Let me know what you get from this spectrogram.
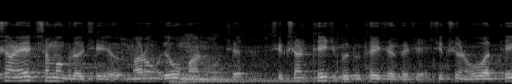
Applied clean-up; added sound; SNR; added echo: none; Guitar; 16 dB; none.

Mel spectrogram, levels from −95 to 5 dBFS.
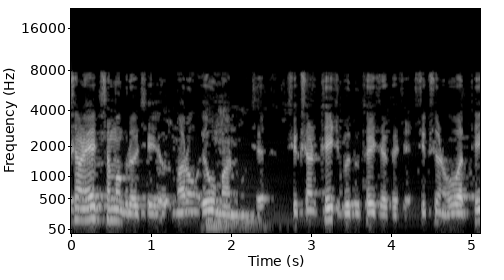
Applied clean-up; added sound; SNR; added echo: classical method spectral subtraction.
